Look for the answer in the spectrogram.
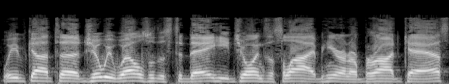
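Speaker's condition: No condition

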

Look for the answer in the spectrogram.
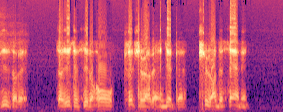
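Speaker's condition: Muscular dystrophy; rare form, about 500 people affected, present from birth, not expected to live past age one

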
